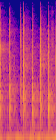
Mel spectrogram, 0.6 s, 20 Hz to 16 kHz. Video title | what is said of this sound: Lecteur DVD portable - Yoton YD105 | vous entendez au toucher que ça tapote un peu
